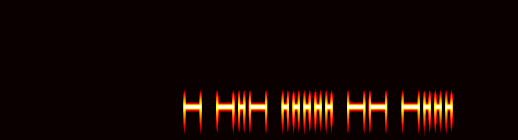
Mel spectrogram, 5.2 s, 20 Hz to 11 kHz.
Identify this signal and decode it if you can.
Morse code, heard as a keyed tone, about 22 wpm, 700 Hz. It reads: TK5MB
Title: DXCC-100 Call Signs - 5 Characters - Repeated 3x - 22wpm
